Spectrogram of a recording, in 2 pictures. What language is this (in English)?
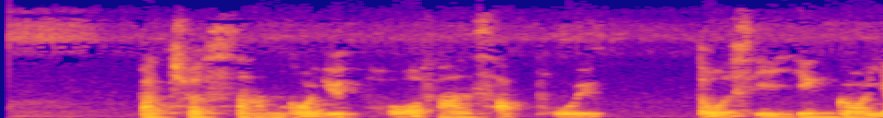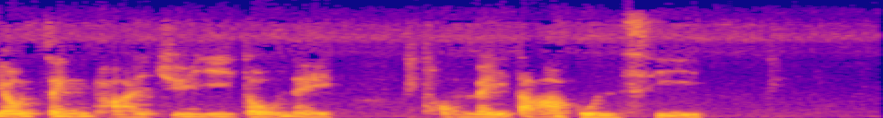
Cantonese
